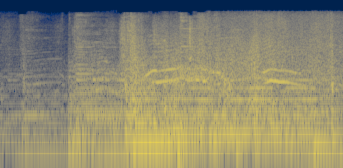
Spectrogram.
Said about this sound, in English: falls straight into the water.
